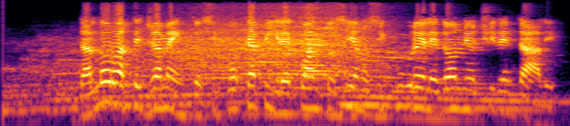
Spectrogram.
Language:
Italian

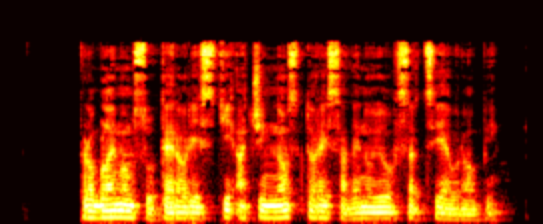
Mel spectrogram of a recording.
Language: Slovak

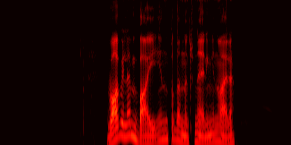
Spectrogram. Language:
Norwegian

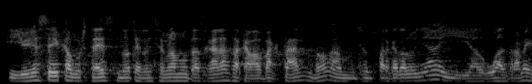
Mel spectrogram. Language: Catalan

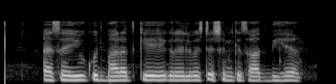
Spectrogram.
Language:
Hindi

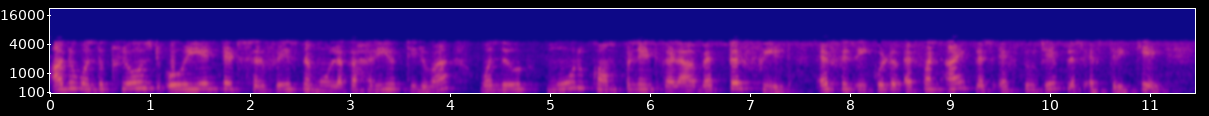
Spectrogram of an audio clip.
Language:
Kannada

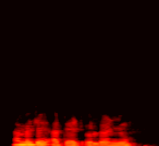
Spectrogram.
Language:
Kalenjin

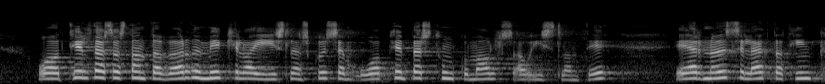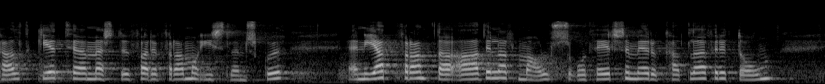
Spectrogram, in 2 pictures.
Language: Icelandic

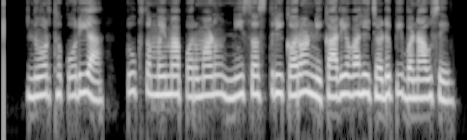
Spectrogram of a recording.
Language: Gujarati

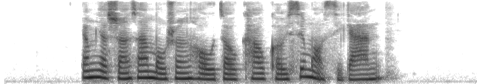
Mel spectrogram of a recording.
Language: Cantonese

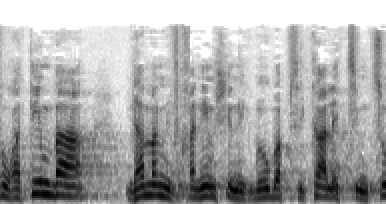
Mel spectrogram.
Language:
Hebrew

